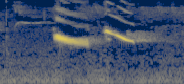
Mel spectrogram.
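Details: Young captive-bred green-winged saltator, of a Pica Pau x Fogueira line, from a Brazilian breeding facility: two clear, high, downward-sliding whistles, the second shorter and higher at its start, over faint low background hum.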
